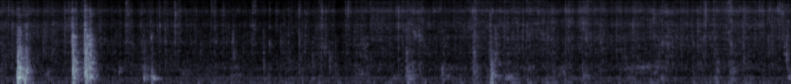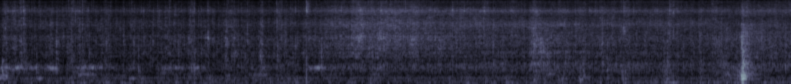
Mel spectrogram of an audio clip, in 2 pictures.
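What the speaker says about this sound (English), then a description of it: "So first get the edges loose so that when you flip it over, it doesn't stick to the pan. And then fry it on the other side." Pan-fried chicken noodles sizzle steadily in a pan, a close, continuous crackle with a few scraping and clinking knocks early on and a brighter swell of frying later, no one speaking.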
